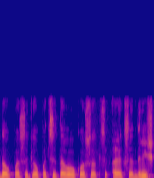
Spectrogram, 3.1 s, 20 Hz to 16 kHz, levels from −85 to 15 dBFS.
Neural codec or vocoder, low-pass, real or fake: none; 7.2 kHz; real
